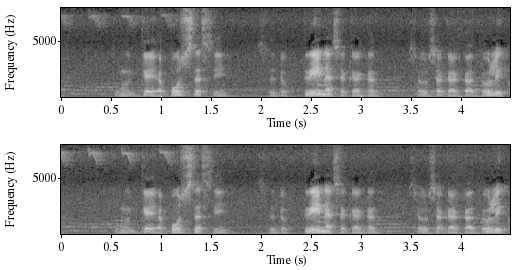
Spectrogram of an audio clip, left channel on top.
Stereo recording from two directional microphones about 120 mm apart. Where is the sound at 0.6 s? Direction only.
15° left (ahead or behind).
